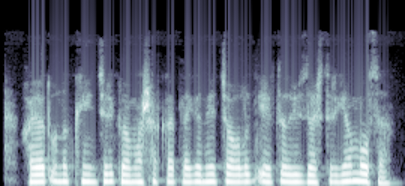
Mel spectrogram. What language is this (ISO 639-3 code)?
uzb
